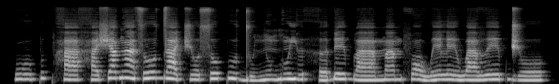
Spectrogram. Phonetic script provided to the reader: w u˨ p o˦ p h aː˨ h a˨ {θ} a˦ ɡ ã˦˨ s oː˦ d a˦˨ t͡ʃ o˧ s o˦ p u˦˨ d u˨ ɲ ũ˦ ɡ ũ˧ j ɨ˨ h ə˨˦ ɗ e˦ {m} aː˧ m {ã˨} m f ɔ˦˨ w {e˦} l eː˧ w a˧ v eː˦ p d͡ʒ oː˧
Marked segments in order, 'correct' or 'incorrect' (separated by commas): incorrect, incorrect, incorrect, correct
